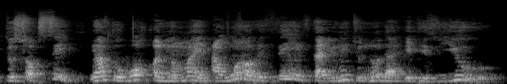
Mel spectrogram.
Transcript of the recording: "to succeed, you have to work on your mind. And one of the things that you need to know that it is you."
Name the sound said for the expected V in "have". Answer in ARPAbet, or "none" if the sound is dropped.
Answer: F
